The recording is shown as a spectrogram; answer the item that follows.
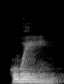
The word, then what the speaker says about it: quaint: structures that it has quaint remember rhymes with paint it has the same middle vowel a quaint good meticulously planned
